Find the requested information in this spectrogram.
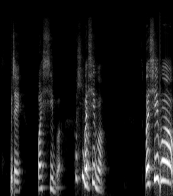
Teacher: sometimes we are so lazy that we don't even pronounce this first S.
